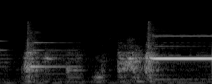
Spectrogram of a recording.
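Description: Electric guitar: a few short picked notes, then about one and a half seconds in a loud, high, sustained note rings out, the squealing overtone of a pinch harmonic picked on the low string.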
